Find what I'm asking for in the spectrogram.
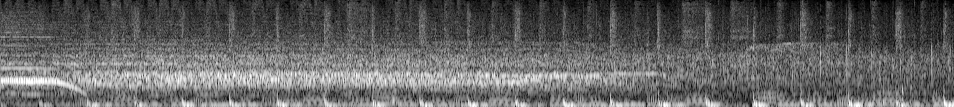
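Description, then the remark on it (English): A crowd claps and cheers loudly and steadily as a comedian is introduced, with whoops rising from the dense wash of applause, while a thumping rhythmic beat pulses underneath the whole time. “So why don't you guys start clapping, get amped”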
